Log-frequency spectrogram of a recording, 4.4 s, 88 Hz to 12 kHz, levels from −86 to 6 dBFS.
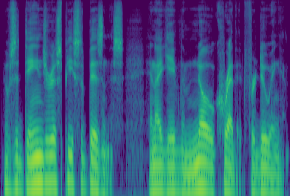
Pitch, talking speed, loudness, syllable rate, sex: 95 Hz, 220 wpm, -18 LUFS, 5.8 syllables/s, male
